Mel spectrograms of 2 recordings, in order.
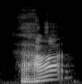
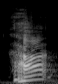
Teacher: Ha is pronounced from bottom part of throat and ha is pronounced from middle part of throat.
